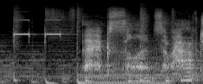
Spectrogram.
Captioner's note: timer beeps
